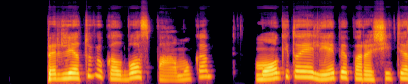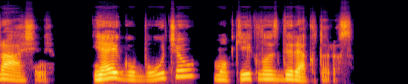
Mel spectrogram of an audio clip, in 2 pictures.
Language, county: Lithuanian, Kaunas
